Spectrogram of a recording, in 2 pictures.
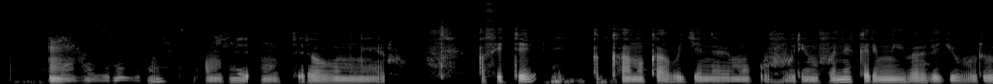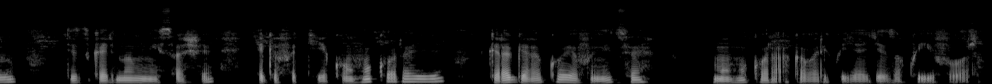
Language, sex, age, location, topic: Kinyarwanda, male, 18-24, Kigali, health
